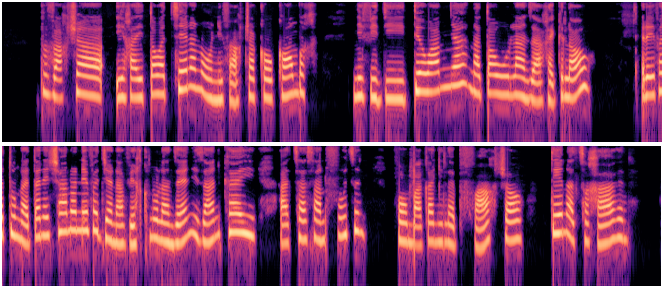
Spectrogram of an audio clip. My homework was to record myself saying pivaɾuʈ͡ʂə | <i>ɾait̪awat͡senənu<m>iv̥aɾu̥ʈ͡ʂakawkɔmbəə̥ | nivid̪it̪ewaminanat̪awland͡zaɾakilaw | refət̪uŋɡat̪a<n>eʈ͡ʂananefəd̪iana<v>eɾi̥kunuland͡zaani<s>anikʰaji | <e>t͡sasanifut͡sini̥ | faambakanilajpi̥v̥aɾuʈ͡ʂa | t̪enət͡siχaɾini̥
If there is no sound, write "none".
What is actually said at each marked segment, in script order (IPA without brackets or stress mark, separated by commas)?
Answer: i, n, n, v, z, a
